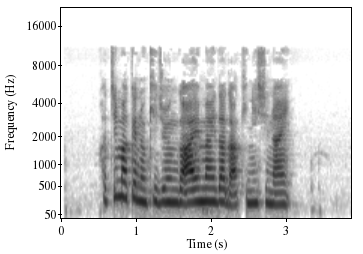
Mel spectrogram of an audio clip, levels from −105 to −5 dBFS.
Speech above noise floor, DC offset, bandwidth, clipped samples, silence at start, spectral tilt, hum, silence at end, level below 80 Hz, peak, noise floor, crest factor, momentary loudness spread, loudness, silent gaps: 45 dB; under 0.1%; 11.5 kHz; under 0.1%; 0.55 s; -5.5 dB/octave; none; 0.85 s; -72 dBFS; -6 dBFS; -68 dBFS; 20 dB; 13 LU; -23 LUFS; none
